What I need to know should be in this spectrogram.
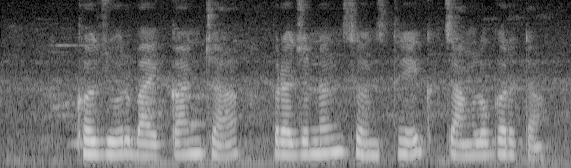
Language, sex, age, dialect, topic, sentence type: Marathi, female, 18-24, Southern Konkan, agriculture, statement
